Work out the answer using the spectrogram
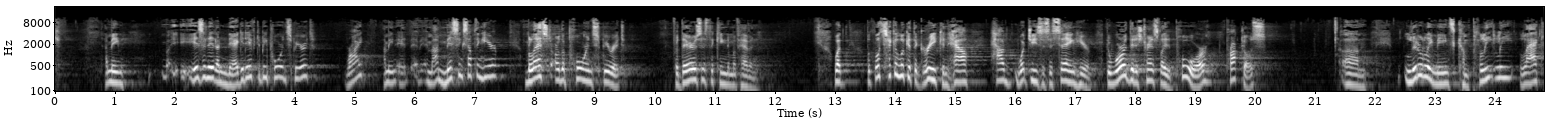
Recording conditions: large echoing room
